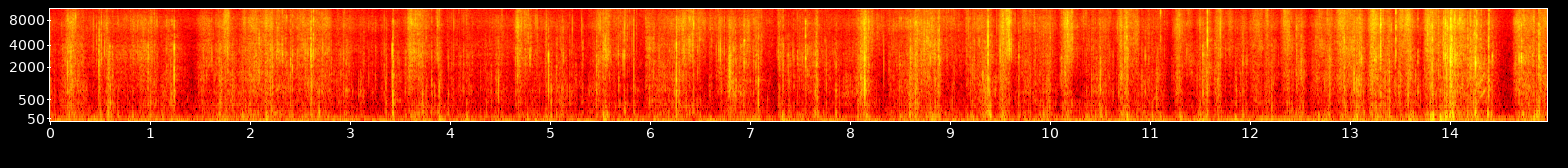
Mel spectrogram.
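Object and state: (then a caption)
Faux leather pencil case. A small, soft-sided lilac faux-leather zippered pencil case is held, rubbed and squeezed by nitrile-gloved fingertips. The result is a steady stream of soft crinkling and scratchy rubbing, broken by frequent quick crackles and light taps. The sound stays fairly quiet, with a low rumble underneath and bright, hissy texture on top.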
